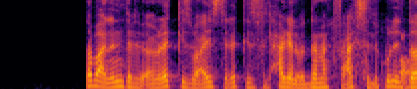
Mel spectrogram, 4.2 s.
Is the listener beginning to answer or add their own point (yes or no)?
yes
